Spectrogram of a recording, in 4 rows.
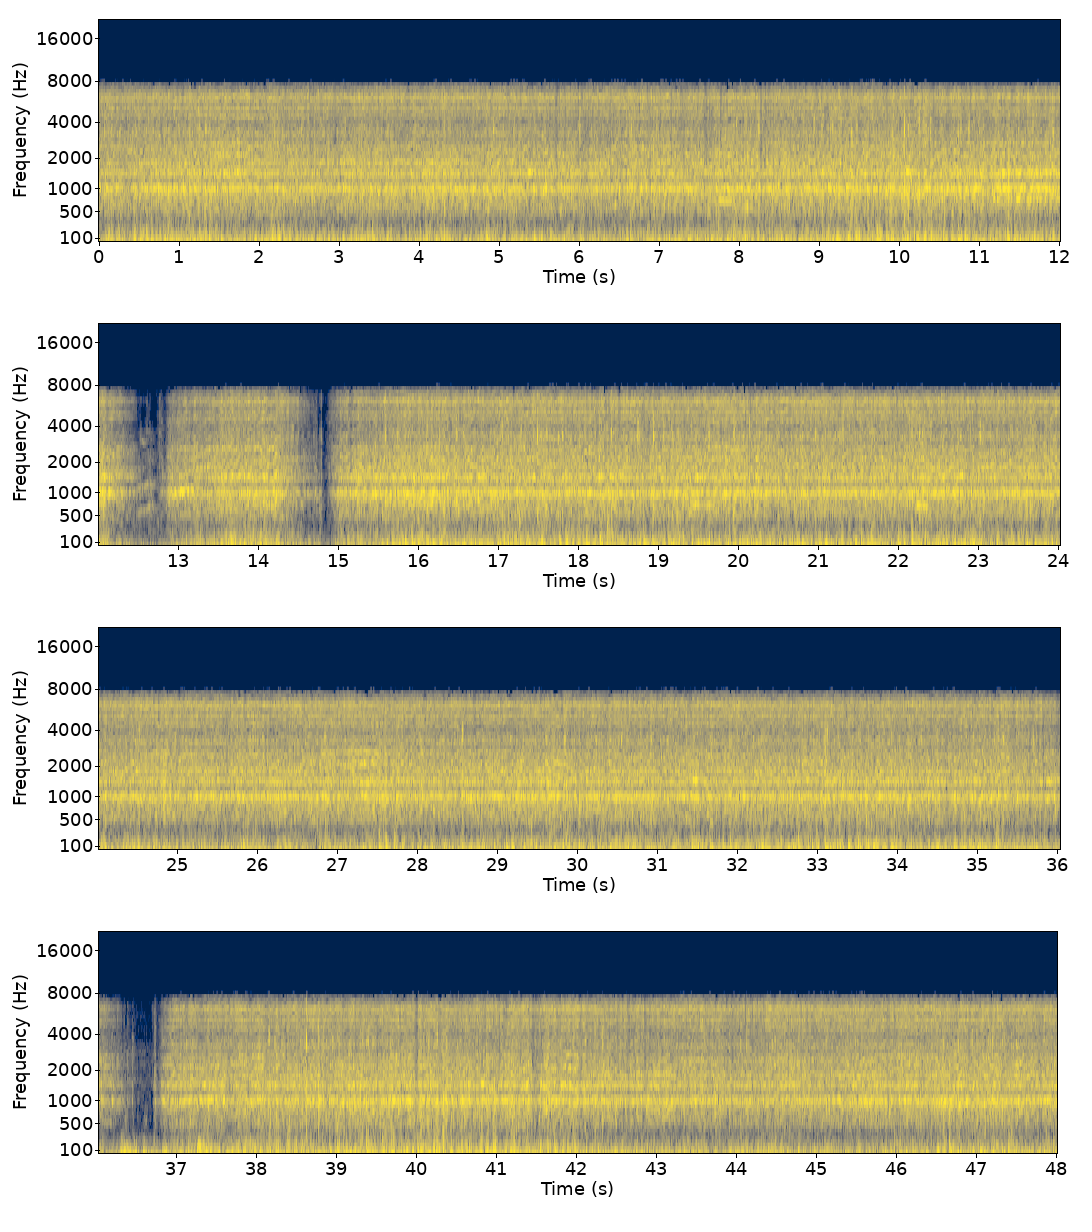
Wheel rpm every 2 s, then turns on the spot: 160, 160, 160, 160, 160, 150, 90, 110, 160, 160, 160, 160, 160, 160, 160, 170, 160, 160, 80, 160, 170, 170, 160, 160.
none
